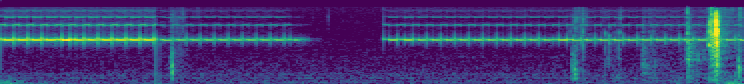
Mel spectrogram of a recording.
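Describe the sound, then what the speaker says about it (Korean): A phone's electronic ringtone trills in the horror video game The Closing Shift, a steady high warbling tone that cuts out briefly and resumes, with a few faint knocks and a sharper clatter near the end. "제 전화기 소리가 삐리리리 소리가 저기서 들려요"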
